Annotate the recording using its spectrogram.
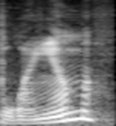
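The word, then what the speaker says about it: BLAME!: Um, Bla, which is apparently pronounced Blam.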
